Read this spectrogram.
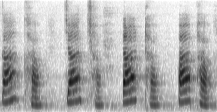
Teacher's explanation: कंपन नहीं हो रही तो क्या होते हैं? अघोष होते हैं।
